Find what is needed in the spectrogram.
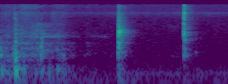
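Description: Two sharp, short clicks about two-thirds of a second apart, near the middle and near the end, in an otherwise quiet room.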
